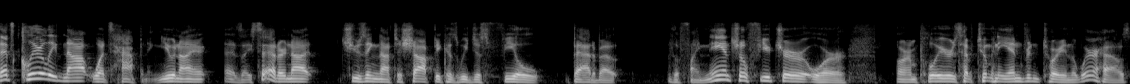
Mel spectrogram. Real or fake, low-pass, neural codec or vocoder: real; 7.2 kHz; none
